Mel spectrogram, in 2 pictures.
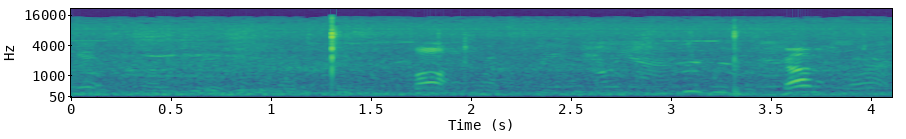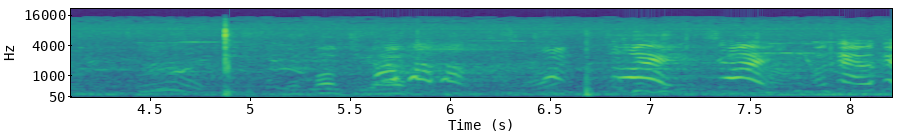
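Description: Players' voices calling and chatting at a distance across an outdoor volleyball game, livelier in the second half, over a steady low hum, with a few sharp slaps scattered through.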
